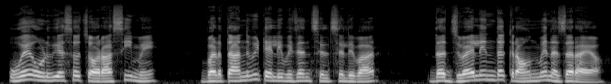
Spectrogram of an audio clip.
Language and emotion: Sindhi, neutral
